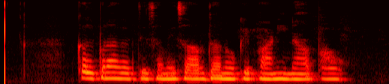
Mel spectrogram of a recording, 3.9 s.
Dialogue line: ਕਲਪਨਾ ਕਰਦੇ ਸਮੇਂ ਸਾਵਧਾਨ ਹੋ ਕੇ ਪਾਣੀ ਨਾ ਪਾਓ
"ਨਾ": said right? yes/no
yes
